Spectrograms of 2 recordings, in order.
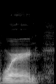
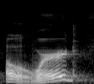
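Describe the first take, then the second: First: Short, settled "Word" as an answer; plain confirmation. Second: "word" rising high into a question; retold surprise, "word?" lifted at the end; amused question. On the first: Retold or imitated. Natalie confirms to mom, "Word" falling and matter-of-fact. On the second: Mom questions the AI's explanation, rising on "word". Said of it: "Her mom, like, chuckles".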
